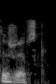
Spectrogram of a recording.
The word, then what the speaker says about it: Ижевск: По крайней мере, в 18-м году ударение было именно там, как мы и говорим. Так что мы немножечко углубились в историю, в том числе и в произношении слова названия города, хотя, конечно, сегодня все говорят Ижевск.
